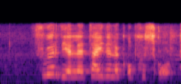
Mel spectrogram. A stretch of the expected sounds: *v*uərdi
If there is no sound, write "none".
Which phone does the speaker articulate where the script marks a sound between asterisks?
f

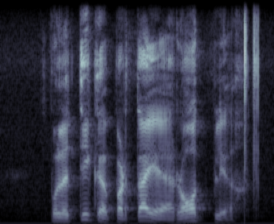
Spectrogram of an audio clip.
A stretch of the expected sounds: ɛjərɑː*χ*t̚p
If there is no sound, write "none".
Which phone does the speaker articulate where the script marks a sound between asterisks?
none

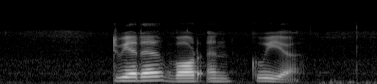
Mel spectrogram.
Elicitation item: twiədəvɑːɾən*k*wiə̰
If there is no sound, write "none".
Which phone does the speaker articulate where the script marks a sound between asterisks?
k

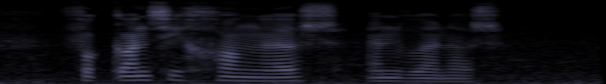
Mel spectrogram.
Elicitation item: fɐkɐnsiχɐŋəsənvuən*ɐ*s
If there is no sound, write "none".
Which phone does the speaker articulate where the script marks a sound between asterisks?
ə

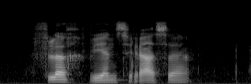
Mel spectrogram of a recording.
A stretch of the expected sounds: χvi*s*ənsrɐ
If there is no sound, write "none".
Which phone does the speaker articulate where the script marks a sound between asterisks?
none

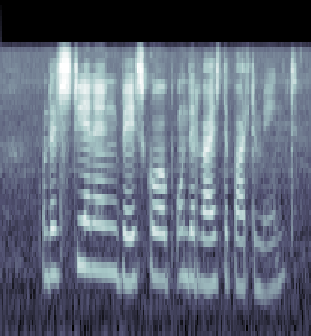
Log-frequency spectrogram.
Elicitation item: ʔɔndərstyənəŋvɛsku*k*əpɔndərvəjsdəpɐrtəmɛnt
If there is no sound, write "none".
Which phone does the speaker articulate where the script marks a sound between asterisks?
none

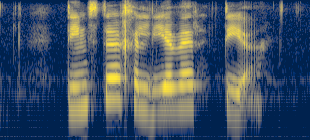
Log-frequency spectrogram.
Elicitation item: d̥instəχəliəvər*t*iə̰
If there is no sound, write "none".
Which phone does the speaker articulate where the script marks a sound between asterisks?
t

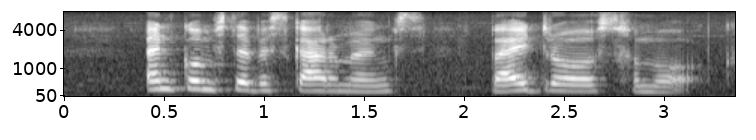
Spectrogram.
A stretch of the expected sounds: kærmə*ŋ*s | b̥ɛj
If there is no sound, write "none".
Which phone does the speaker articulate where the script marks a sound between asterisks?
ŋ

